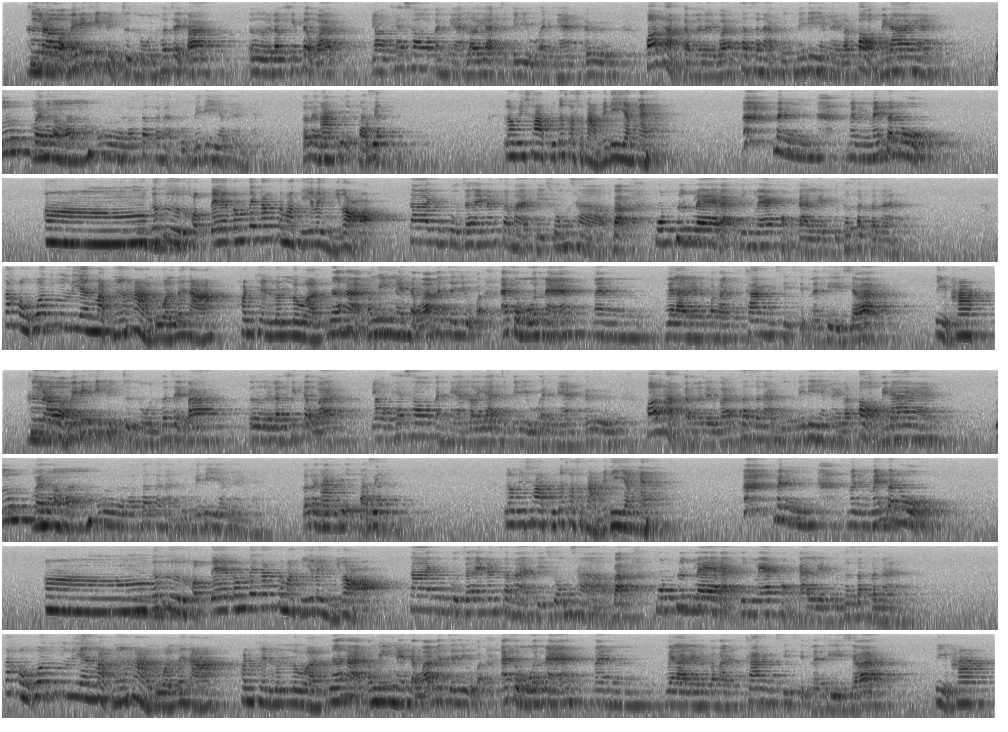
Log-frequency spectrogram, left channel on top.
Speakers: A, on the left; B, in the centre.
A: คือเราอ่ะไม่ได้คิดถึงจุดนู้นเข้าใจป่ะ
B: อืม
A: เออเราคิดแต่ว่าเราแค่ชอบอันเนี้ยเราอยากจะไปอยู่อันเนี้ยเออพ่อถามกลับมาเลยว่าศาสนาพุทธไม่ดียังไงแล้วตอบไม่ได้ไงอึ้งไปแบบว่าเออแล้วศาสนาพุทธไม่ดียังไงเนี่ย
B: อืม
A: ก็เลยไม่เปลี่ยนศาสนา
B: อ่ะแล้ววิแล้ววิชาพุทธศาสนาไม่ดียังไง
A: <laughs> มันมันไม่สนุก
B: อ๋อ
A: อื
B: ก็คือของเจ้ต้องได้นั่งสมาธิอะไรอย่างนี้เหรอ
A: มใช่คุณครูจะให้นั่งสมาธิช่วงเช้าแบบช่วงครึ่งแรกอะครึ่งแรกของการเรียนพุทธศาสนา
B: แต่ของอ้วนคือเรียนแบบเนื้อหาล้วนเลยนะคอนเทนต์ล้วนๆอืม
A: เนื้อหาก็มีไงแต่ว่ามันจะอยู่แบบอ่ะสมมุตินะมันเวลาเรียนมันประมาณข้ามหนึ่งสี่สิบนาทีใช่ป่ะ
B: สี่ห้า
